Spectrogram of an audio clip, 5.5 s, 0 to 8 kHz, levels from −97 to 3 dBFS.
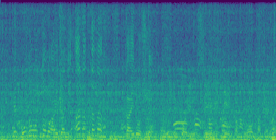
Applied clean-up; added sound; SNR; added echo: none; Engine; -5 dB; none.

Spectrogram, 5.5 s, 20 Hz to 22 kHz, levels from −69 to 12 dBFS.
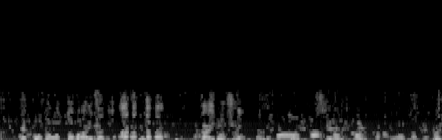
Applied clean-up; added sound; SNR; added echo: classical method spectral subtraction.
